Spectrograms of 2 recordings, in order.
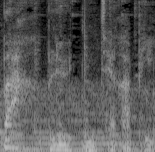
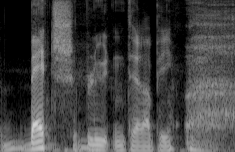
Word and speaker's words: Bachblütentherapie: und Ärzte die Bachblütentherapie Stopp Markus das heißt bchblütentherapie ja aber die alte sagt auch Bachblüten ist trotzdem falsch das heißt B Blütentherapie m seid e klugscheiße e wirklich hat damit nichts zu tun das heißt einfach so BCH Blütentherapie ja okay die BCH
